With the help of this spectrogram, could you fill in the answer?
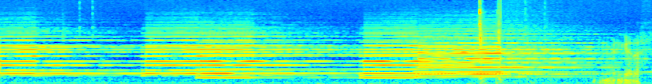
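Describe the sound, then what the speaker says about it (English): Short synthesizer chord stabs programmed in LMMS repeat in a steady pulse over a low buzzing bed, moderately loud and without speech, with a brighter burst near the end. "we're going to make the chords into stabs as well."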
